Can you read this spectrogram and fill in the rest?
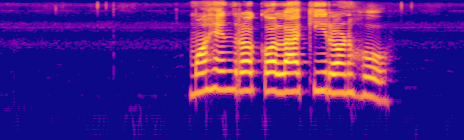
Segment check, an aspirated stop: absent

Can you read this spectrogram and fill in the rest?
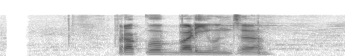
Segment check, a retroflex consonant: present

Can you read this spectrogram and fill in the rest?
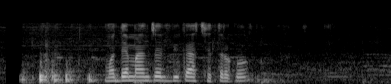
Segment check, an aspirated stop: present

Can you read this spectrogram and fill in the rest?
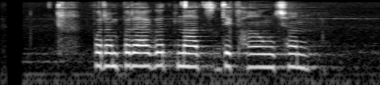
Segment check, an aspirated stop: present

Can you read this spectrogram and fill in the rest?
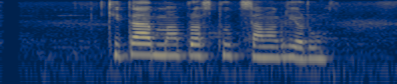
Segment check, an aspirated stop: absent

